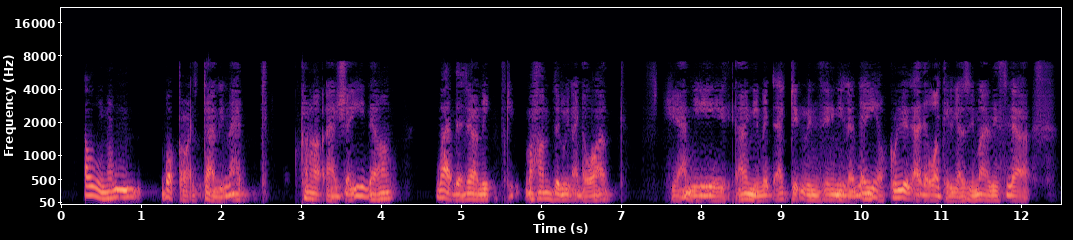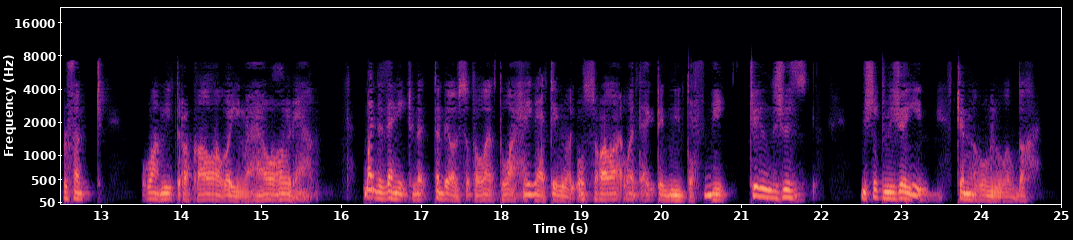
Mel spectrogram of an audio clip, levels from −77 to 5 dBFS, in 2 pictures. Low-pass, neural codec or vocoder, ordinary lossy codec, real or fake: 7.2 kHz; codec, 16 kHz, 0.5 kbps, FreqCodec, larger model; AAC, 32 kbps; fake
